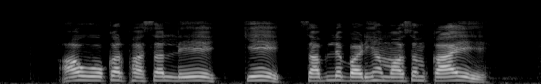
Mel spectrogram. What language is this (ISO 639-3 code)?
hne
